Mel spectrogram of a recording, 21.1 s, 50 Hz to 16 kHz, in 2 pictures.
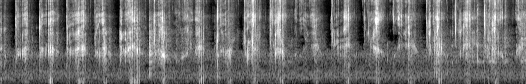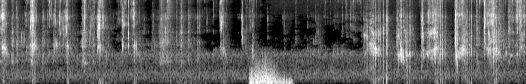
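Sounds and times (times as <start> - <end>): person crunching ice: 17.8 - 21.0.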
